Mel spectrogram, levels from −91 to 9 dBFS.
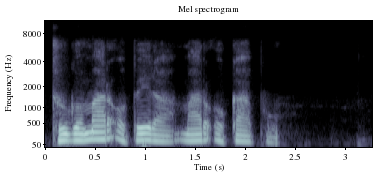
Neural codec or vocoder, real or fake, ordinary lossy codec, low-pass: none; real; Opus, 32 kbps; 7.2 kHz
